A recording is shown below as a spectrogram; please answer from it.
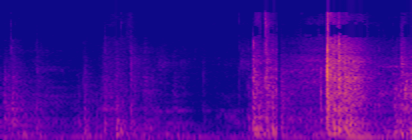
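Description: Wire cutters working through the bars of a metal wire wreath frame: faint clicks and scrapes, a clatter of the metal frame about two and a half seconds in, then a sharp snap a little over three seconds in as a bar is cut through.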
